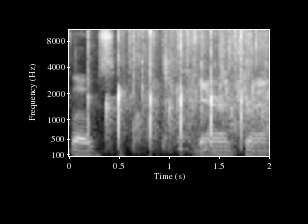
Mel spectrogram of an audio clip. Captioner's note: applause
